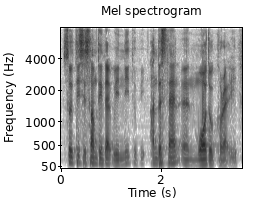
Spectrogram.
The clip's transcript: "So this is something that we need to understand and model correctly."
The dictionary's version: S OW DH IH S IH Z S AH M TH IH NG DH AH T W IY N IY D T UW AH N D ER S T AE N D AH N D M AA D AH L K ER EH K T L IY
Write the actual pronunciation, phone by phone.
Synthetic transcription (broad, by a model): S OW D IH S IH S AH M T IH NG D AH T W IY N IY D T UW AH N D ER S T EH N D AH N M AA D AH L K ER EH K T L IY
